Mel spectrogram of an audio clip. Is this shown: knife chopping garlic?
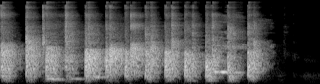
no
